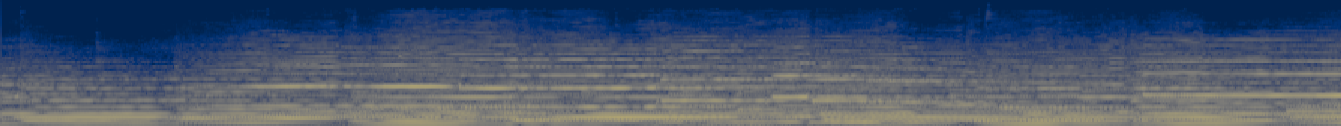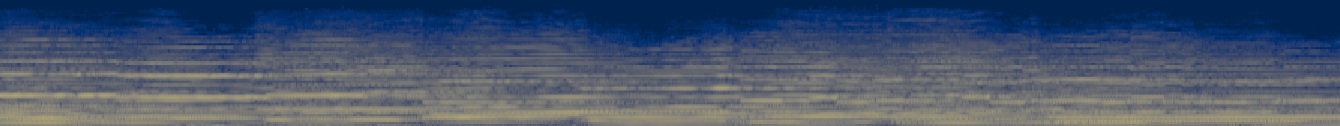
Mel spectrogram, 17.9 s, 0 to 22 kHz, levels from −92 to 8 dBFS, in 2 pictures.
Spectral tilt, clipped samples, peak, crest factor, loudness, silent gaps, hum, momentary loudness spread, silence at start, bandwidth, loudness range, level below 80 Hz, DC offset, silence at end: -6.5 dB/octave; under 0.1%; -14 dBFS; 14 dB; -28 LUFS; none; none; 6 LU; 0 s; 13.5 kHz; 3 LU; -52 dBFS; under 0.1%; 0 s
